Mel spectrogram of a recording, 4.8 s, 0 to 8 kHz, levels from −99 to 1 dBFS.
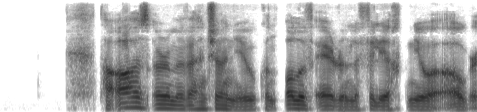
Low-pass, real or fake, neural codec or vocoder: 7.2 kHz; real; none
